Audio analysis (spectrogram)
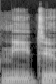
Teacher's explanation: the t almost disappears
